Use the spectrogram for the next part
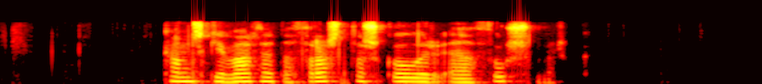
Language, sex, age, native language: Icelandic, male, 30-39, Icelandic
